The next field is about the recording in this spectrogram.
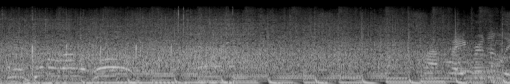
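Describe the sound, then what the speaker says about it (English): An audience claps after a card trick at a magic show on a cruise, steady loud applause lasting throughout, with voices and music mixed in underneath. "Give a round of applause."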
